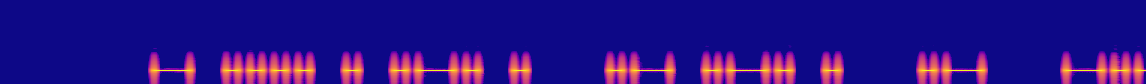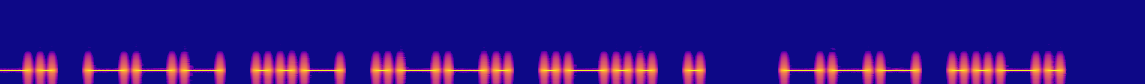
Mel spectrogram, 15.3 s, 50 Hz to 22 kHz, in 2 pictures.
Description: Morse code, heard as a keyed tone, about 15 wpm, 700 Hz. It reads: THERE ARE A COUPLE OF
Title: Sets of 5 Words Encore 15wpm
